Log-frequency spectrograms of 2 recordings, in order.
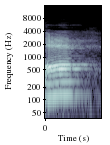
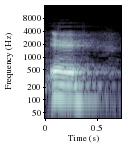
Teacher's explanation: a slight tendency for Vietnamese people to make their mouth a little bit wider when they're making the E without the hat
